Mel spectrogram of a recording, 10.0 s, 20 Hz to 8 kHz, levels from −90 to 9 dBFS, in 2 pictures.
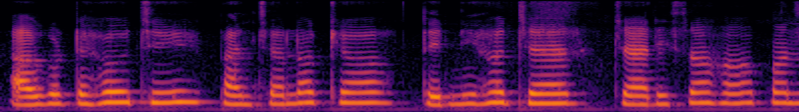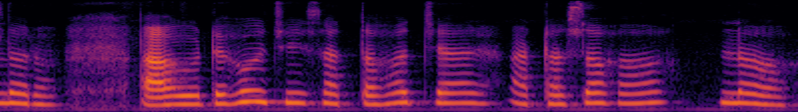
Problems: background sounds at intervals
